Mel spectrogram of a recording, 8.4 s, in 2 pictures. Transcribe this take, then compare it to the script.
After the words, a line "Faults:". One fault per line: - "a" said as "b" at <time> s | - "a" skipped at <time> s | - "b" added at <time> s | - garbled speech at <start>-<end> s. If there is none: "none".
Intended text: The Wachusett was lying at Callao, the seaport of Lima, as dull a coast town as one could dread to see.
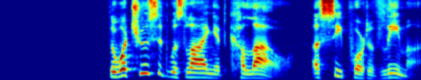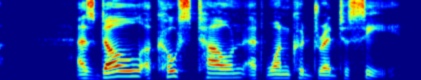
The Wachusett was lying at Callao, a seaport of Lima, as dull a coast town at one could dread to see.
Faults:
- "the" said as "a" at 3.1 s
- "as" said as "at" at 6.6 s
